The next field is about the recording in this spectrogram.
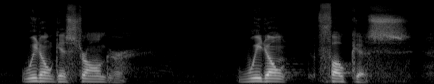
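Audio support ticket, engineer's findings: Gave the speech clip a few listens and found nothing to flag, so no faults to log on this one.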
